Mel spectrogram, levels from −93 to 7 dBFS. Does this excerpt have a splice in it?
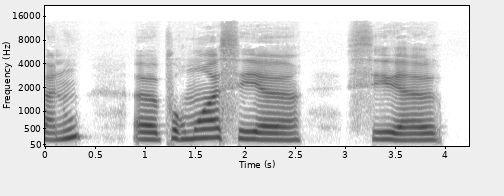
no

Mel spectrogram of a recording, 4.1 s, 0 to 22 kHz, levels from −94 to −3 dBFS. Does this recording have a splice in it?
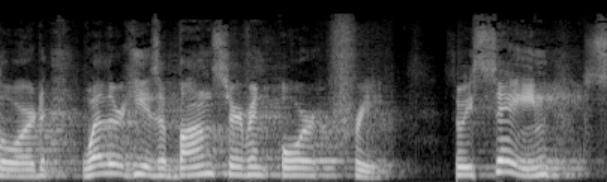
no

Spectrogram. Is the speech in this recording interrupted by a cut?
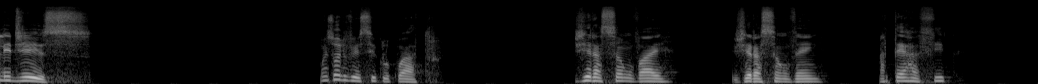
no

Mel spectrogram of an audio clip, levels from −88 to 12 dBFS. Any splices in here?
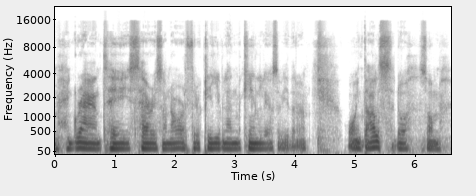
no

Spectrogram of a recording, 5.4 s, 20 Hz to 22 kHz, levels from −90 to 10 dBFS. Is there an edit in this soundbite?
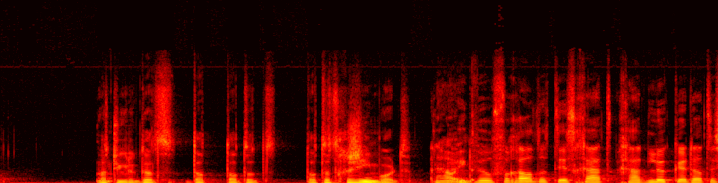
yes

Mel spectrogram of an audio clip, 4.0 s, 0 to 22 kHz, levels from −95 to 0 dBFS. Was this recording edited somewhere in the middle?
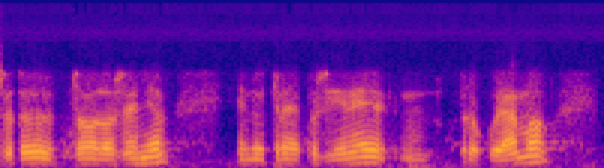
no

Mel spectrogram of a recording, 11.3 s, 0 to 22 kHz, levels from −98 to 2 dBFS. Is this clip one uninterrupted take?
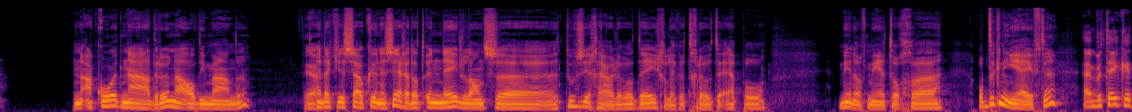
yes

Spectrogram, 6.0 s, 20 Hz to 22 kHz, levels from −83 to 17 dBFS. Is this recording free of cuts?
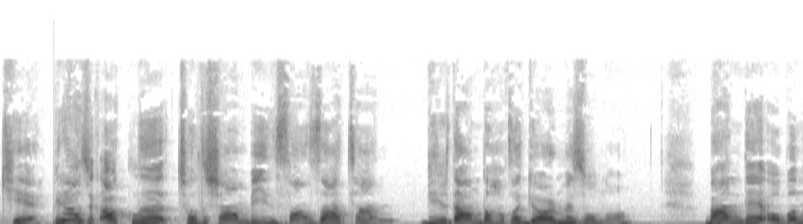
no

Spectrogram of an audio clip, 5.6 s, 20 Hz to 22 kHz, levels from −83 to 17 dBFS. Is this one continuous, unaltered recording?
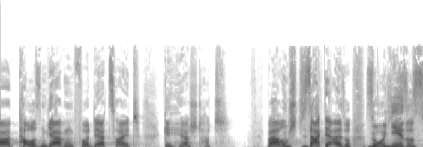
yes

